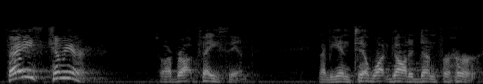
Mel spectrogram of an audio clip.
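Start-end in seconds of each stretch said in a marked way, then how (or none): 0.1-0.9 high, loud call across the house. Retold or imitated. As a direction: call the boy in from another room. Calling daughter into the room.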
